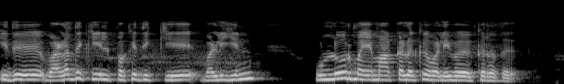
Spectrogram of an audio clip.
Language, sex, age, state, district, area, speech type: Tamil, female, 45-60, Tamil Nadu, Tiruppur, rural, read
